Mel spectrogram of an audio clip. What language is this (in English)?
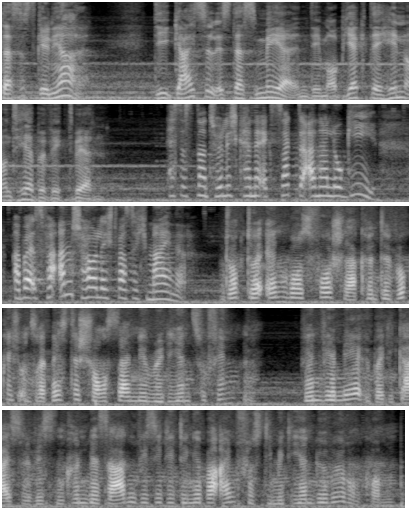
German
